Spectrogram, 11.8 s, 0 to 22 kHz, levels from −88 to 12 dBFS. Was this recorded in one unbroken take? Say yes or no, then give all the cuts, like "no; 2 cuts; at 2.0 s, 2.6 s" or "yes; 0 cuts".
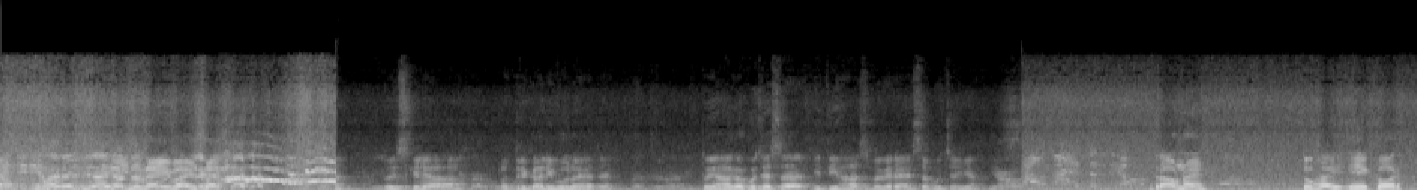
no; 2 cuts; at 2.8 s, 8.5 s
